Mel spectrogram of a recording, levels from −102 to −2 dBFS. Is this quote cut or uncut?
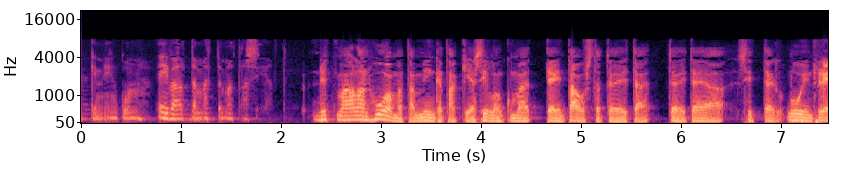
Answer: cut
